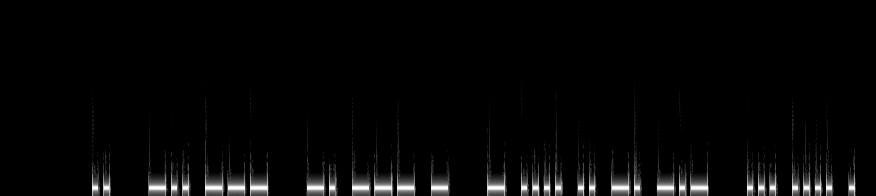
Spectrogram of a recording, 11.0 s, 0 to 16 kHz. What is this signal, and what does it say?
Morse code, heard as a keyed tone, about 17 wpm, 700 Hz. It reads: I DO NOT THINK SHE
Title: Sets of 5 Words 17wpm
